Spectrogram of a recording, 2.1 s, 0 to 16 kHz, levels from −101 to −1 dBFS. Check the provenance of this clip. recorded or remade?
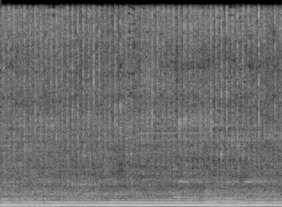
remade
